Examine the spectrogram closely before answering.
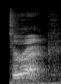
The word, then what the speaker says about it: Tareq: Well, I just learned that it's properly pronounced Tareq.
